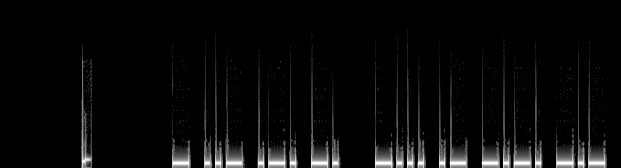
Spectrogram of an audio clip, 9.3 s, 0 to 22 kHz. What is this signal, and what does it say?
Morse code, heard as a keyed tone, about 15 wpm, 700 Hz. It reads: TURN BACK
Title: Sentences from Top 1300 Words 15wpm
